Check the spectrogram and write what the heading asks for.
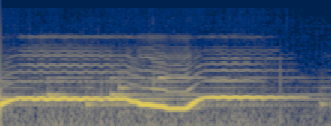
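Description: A woman's voice humming a slow, long-held melody with vibrato from an old Hindi film song. The note dips lower about two seconds in, then rises back, over soft sustained accompaniment. It fades near the end.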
